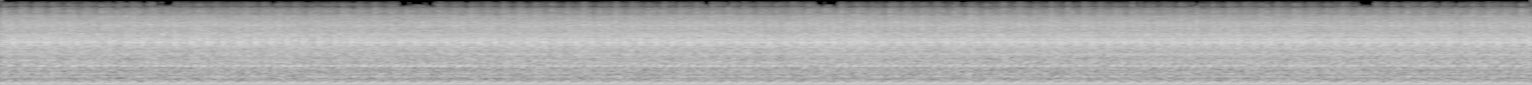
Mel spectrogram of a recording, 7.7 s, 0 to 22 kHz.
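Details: 1985 Belarus 250AS diesel tractor, revived after sitting 8–10 years, after trying a fix: steady even clatter at constant idle, no misses or knocks; running smoothly.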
